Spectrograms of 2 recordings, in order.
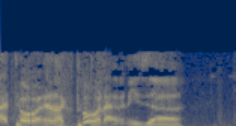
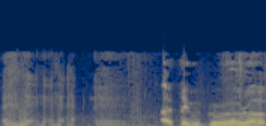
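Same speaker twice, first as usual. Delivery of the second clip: very slow, drawn-out teasing, every word stretched. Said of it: "Why'd you say it like that?".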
